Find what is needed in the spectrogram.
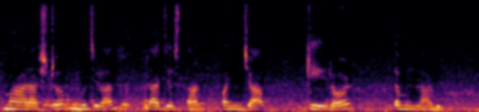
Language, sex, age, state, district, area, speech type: Marathi, female, 18-30, Maharashtra, Wardha, rural, spontaneous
